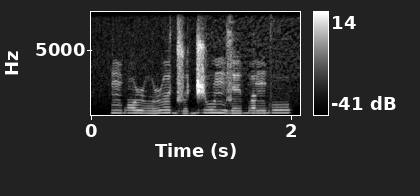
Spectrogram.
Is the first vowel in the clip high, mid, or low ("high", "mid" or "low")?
mid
